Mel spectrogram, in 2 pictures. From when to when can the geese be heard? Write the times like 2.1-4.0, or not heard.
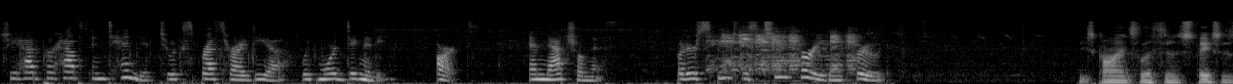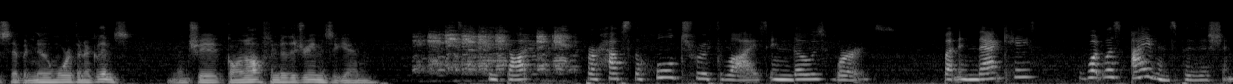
7.0-8.6, 16.4-18.1.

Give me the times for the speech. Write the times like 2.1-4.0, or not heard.
0.0-8.9, 10.8-16.2, 16.9-21.1, 21.8-24.6.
